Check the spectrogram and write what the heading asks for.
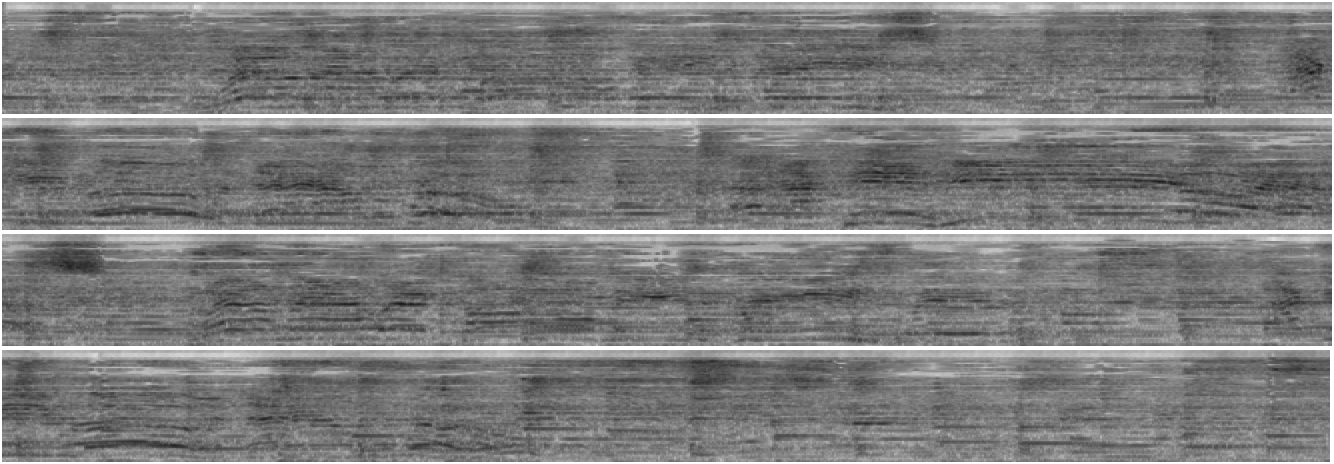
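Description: A large rock concert crowd cheers and yells loudly and continuously, a dense wash of many voices with sung, wavering calls rising above it, filling the whole stretch without pause.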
